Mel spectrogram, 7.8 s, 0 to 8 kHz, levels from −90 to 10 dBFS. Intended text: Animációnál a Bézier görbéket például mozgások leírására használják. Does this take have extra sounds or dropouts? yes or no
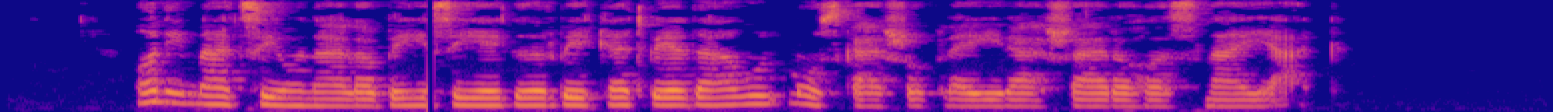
yes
